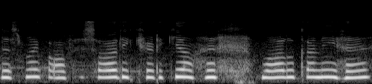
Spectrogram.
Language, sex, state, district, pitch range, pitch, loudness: Urdu, female, Bihar, Saharsa, 320-335 Hz, 330 Hz, -14 LUFS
